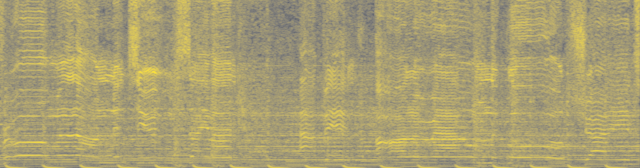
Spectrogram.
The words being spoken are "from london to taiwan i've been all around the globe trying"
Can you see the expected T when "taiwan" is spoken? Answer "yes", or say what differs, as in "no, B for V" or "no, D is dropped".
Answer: no, S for T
